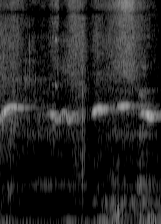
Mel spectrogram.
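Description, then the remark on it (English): Someone whistles a short, bright melody that stays at a fairly steady high pitch with slight dips, heard softly over a low background rumble. “Whistling a jaunty tune?”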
